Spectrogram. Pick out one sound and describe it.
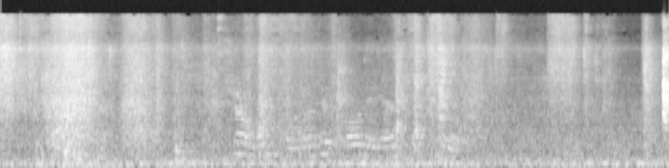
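Clothes rustle as they are packed into a suitcase.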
